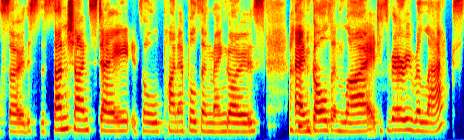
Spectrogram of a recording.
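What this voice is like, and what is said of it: Australian accent. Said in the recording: “you might tell by my accent, Australian”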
